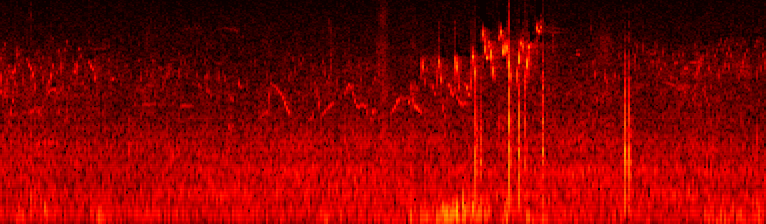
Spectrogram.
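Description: Several songbirds chirping and singing over a steady low background. About halfway through, a cluster of louder, sharp high calls comes with a brief low rumble, and a second later one more sharp call.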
